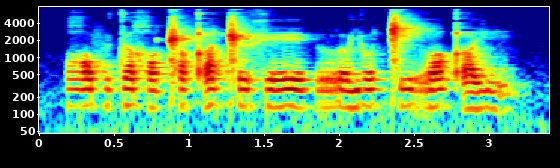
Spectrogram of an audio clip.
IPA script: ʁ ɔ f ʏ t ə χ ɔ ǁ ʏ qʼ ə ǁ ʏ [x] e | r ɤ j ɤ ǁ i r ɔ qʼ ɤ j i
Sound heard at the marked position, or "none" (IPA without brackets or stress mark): x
